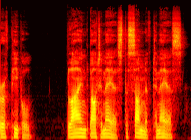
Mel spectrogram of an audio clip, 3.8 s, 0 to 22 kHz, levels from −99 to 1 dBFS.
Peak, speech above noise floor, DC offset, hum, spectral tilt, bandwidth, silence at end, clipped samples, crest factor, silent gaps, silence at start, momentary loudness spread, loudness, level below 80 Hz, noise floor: -4 dBFS; 54 dB; under 0.1%; none; -4 dB/octave; 18.5 kHz; 0.2 s; under 0.1%; 22 dB; none; 0 s; 11 LU; -26 LUFS; -48 dBFS; -80 dBFS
